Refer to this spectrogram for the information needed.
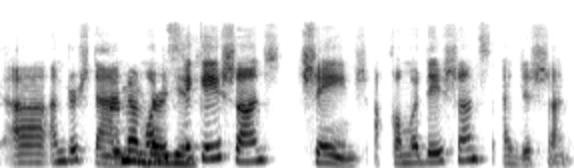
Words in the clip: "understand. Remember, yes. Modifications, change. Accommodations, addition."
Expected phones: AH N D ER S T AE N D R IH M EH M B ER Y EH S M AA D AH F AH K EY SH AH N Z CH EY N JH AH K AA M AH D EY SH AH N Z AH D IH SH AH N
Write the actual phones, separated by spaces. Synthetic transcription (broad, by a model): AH N D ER S T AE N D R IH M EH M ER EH M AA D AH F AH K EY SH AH N S CH EY N JH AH K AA M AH D EY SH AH N S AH D IH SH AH N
